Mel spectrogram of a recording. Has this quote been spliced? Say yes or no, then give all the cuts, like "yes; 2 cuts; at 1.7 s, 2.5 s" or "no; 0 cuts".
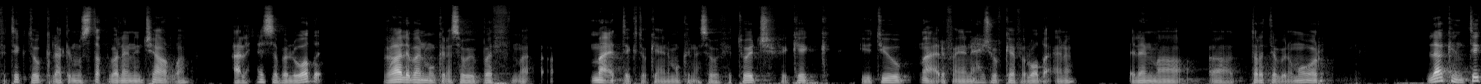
no; 0 cuts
